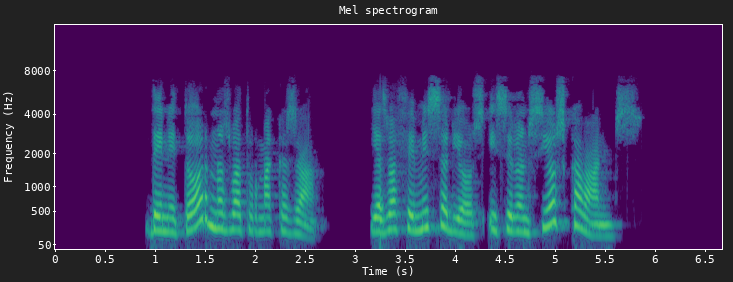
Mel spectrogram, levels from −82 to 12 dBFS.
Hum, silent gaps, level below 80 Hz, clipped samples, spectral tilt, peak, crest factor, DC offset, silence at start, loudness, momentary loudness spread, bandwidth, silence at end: none; 2.75-3.15 s; -60 dBFS; under 0.1%; -5.5 dB/octave; -2 dBFS; 16 dB; under 0.1%; 0.9 s; -17 LUFS; 11 LU; 7.6 kHz; 0.85 s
